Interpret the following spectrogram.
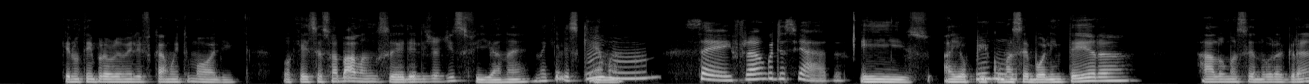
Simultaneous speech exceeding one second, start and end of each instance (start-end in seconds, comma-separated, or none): none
